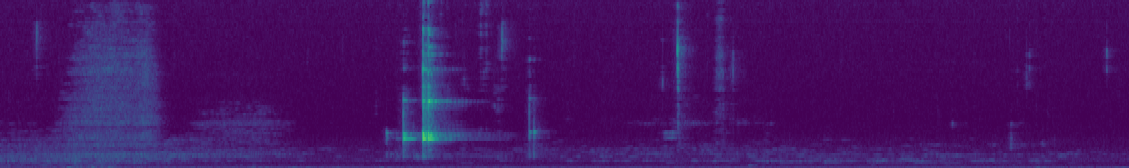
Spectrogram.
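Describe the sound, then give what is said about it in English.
Two whiskey glasses clink together once in a bright toast. The ring fades quickly, followed by a couple of lighter taps over a low steady hum, with a soft rustle just before. “Now, cheers, Tom. Here's to a Cheers, good Henry. first episode.”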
